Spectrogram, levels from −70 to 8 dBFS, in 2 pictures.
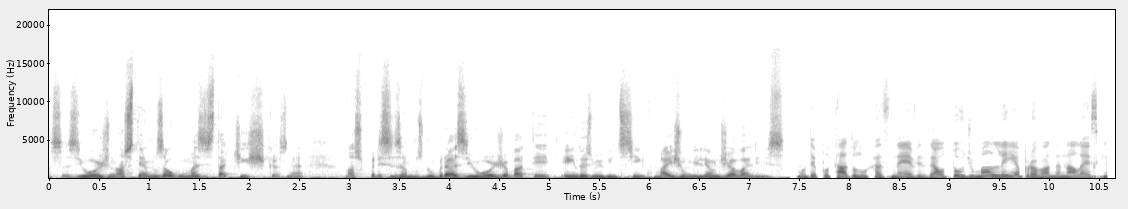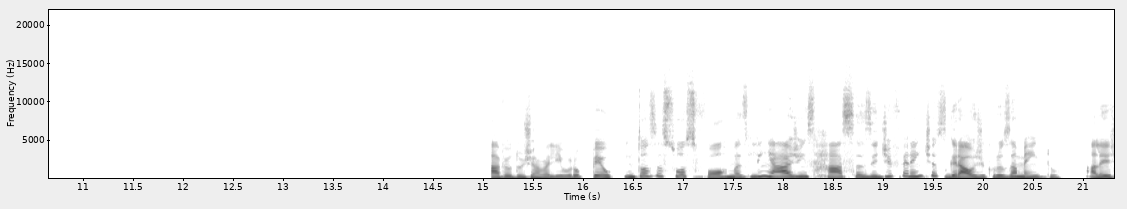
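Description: At 10.59 s the sound cuts out abruptly. An audio dropout to a faint residue follows, lasting 4.5 s until 15.10 s. Only hiss fills the gap, about 50 dB down. The signal was likely lost upstream while the path stayed live.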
